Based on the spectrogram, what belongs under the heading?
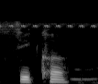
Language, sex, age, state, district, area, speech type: Odia, male, 18-30, Odisha, Malkangiri, urban, read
